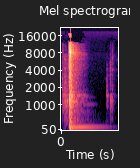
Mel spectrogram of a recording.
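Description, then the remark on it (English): A single sharp plastic snap of a Nerf Buzz Blasters toy foam-dart blaster firing from the bottom of its three front dart spots, followed by a brief low ringing hum that fades, then a faint small click. No voices. “It has three spots for darts in the very front, and two of them are just holders, and then the bottom one is where it shoots. Guess what? And, it sounds like this.”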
